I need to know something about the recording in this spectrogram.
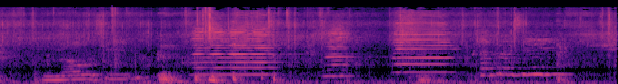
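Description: Quiet pause with a few faint, short held notes and soft humming as an a cappella men's choir takes its starting pitch; the clearest notes come about two seconds in and again about four seconds in.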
